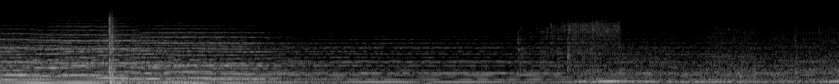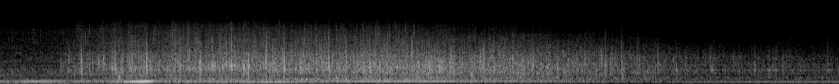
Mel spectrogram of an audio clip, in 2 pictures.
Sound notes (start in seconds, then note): 4.9 car engine starts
